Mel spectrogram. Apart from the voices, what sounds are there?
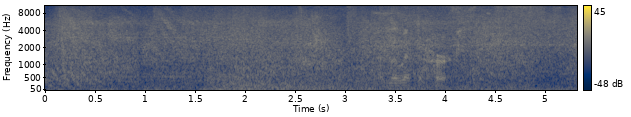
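ships firing weapons and explosions, Star Trek video game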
